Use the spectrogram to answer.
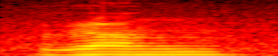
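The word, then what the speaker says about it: रं: Lam, Vam, Ram is actually pronounced Lang, Vang, Rang.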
